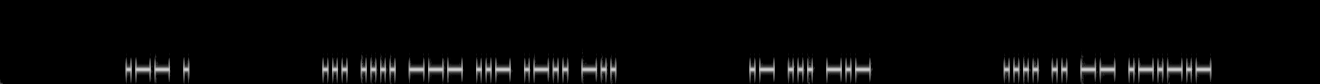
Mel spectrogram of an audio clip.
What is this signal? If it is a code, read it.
Morse code, heard as a keyed tone, about 25 wpm, 700 Hz. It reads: WE SHOULD ASK HIM.
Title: 4x Word-Spacing - Sentences from Top 300 Words - 25wpm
